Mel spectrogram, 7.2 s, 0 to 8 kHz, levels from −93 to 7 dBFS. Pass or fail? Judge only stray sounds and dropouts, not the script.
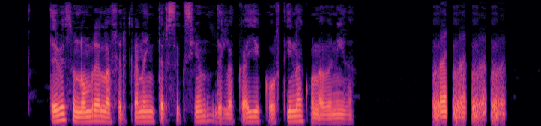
fail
